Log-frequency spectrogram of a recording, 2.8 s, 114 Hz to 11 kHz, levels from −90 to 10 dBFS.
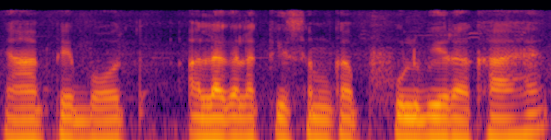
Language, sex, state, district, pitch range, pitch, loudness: Hindi, male, Jharkhand, Deoghar, 115-120 Hz, 115 Hz, -18 LUFS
